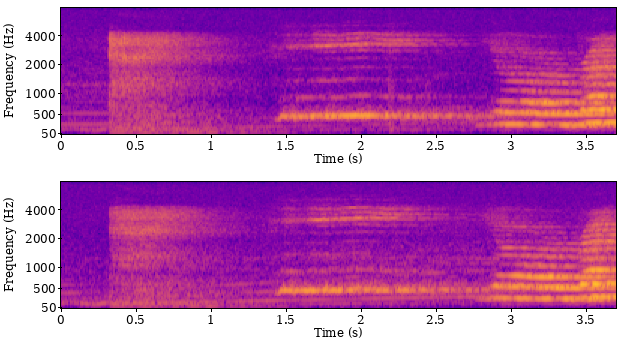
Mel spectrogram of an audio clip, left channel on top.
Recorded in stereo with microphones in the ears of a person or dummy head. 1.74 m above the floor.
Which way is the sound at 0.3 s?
25° left (ahead or behind).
